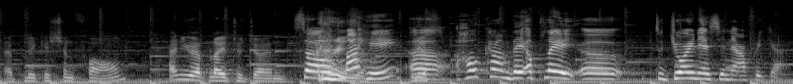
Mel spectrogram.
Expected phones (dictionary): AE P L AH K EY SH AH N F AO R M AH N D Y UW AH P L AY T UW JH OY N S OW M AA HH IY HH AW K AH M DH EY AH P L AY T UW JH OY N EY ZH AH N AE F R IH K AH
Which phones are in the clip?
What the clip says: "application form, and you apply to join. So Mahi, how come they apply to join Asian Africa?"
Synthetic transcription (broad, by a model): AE P L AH K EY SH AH N F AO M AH N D Y UW AH P L AY T UW JH OY N S OW M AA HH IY HH AW K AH M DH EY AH P L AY T UW JH OY N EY S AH N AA F R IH K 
